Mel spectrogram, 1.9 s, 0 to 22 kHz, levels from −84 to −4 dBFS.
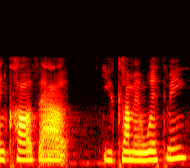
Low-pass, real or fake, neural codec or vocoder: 5.4 kHz; real; none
